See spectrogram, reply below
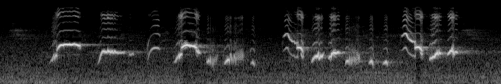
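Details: Tame white-rumped shama singing in the wild-style 'forest voice' manner: loud, clear whistled phrases that slide and rise, broken into short bursts with brief pauses, some notes rich and ringing, over a quiet background.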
